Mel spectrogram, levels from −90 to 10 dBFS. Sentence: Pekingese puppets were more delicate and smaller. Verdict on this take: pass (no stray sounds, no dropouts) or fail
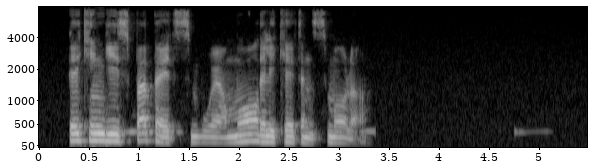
pass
